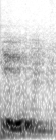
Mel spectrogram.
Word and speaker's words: Ku: So my name is Koo. My website, last name is spelled K-U, it's simple, 2 letters.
